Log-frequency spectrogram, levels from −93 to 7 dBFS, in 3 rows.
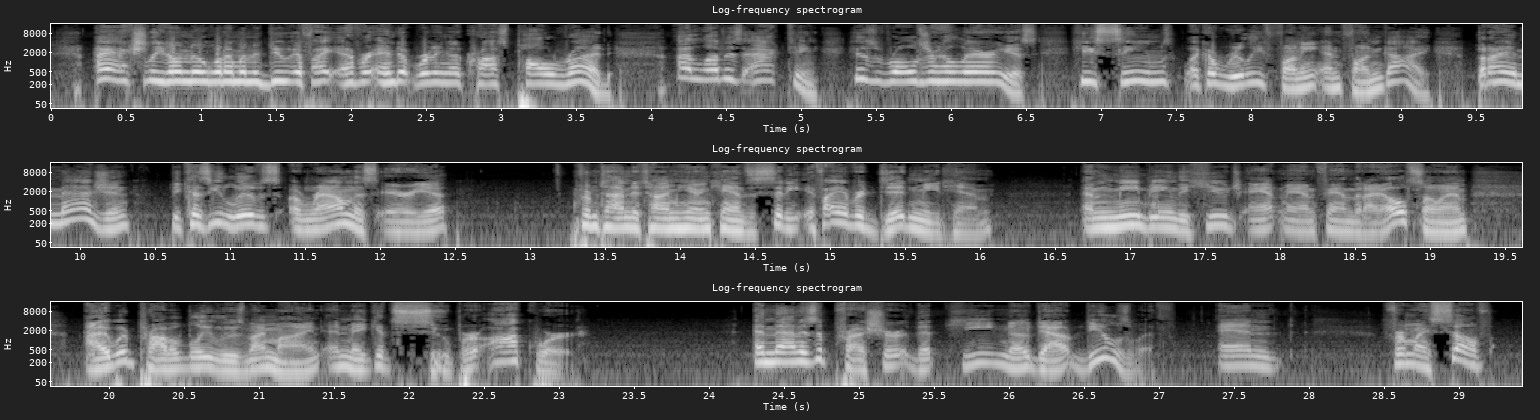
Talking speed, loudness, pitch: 195 wpm, -18 LUFS, 165 Hz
